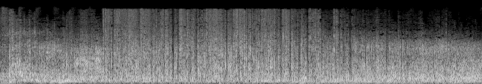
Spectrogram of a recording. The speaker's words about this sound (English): Charges explode behind me here, and there is no collapse yet at this point, but they just went around and you can feel the concussions of them as smoke begins to rise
